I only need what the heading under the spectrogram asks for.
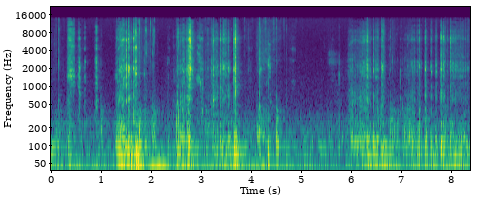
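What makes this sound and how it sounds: A solid orange bar soap, held in the fingers, is scraped and carved with a metal utility blade, sending fine shavings and crumbs onto a pile below. Bright, crisp scraping and crackly cutting strokes come in bursts, with the sharpest cuts early on. Softer, steadier scraping follows toward the end.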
